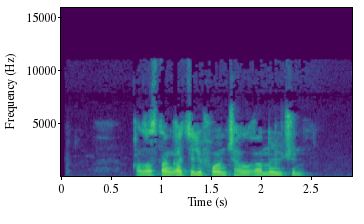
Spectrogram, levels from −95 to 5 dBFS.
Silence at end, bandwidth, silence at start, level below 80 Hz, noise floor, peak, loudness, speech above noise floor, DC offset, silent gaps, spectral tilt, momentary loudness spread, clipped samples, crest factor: 0.5 s; 11.5 kHz; 0.7 s; -56 dBFS; -59 dBFS; -2 dBFS; -19 LUFS; 41 dB; under 0.1%; none; -5.5 dB/octave; 11 LU; under 0.1%; 18 dB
